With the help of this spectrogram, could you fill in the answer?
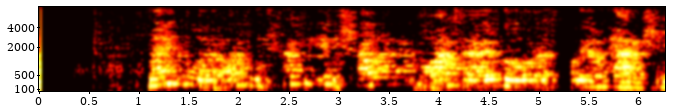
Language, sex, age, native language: Icelandic, female, 70-79, Icelandic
